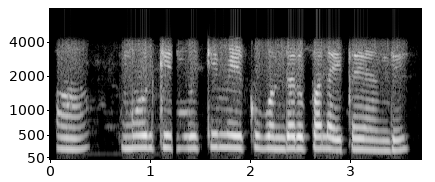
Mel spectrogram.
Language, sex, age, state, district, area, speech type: Telugu, female, 18-30, Telangana, Medak, urban, conversation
